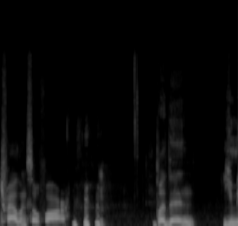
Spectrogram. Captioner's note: giggling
